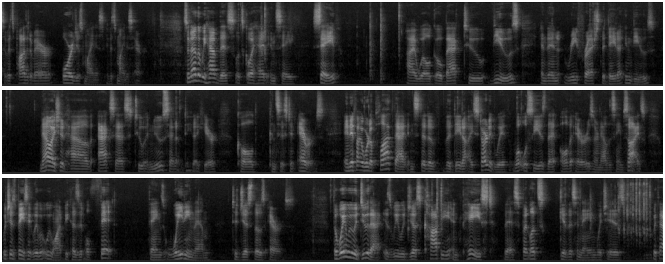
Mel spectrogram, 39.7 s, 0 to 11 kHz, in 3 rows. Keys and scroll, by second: 5.3 super+s, 35.0 super+c, 35.2 super+v, 38.6-39.6 typing.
